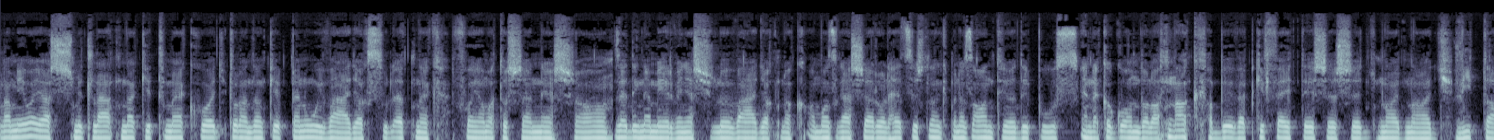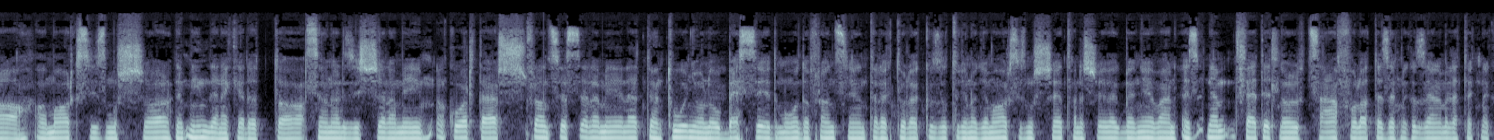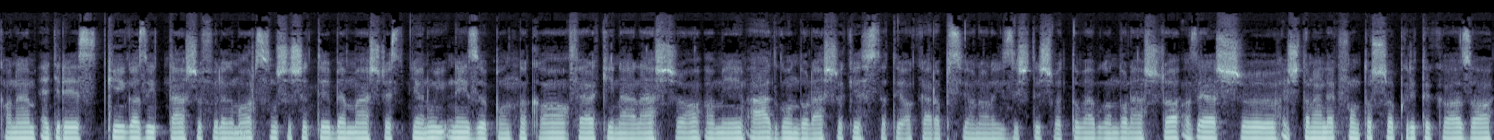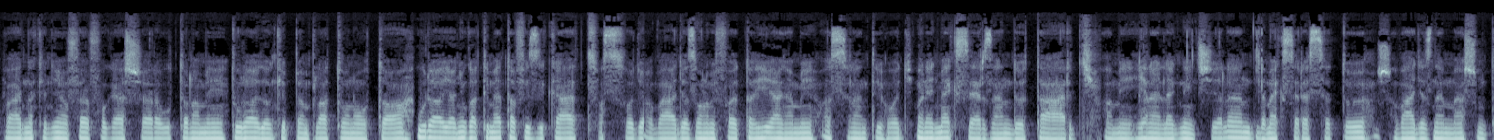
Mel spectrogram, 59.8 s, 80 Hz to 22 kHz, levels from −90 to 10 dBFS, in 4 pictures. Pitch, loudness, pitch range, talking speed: 125 Hz, -12 LUFS, 120-130 Hz, 135 wpm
